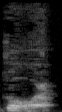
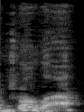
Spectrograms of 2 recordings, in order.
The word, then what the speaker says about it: drawer: might want to add the final R at the end of the word, so this would be something like drawer. The thing is that if you look at the spelling of this word, you pronounce it as if the final two letters don't actually exist. So it's draw.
